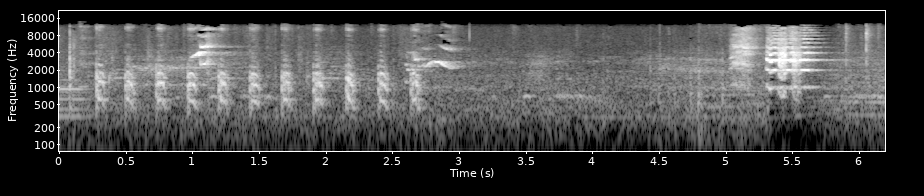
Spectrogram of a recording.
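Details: Princess Parrots kept as a captive pair, 2 May 2011, give a run of evenly spaced grating notes for about three seconds, then a pause and one short loud squawk near the end.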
